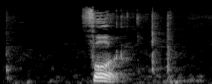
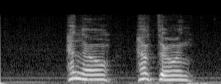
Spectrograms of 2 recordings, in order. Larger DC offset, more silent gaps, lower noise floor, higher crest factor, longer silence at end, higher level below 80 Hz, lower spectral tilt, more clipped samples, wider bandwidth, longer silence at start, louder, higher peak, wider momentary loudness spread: neither; neither; first, -58 dBFS vs -39 dBFS; first, 20 dB vs 14 dB; first, 0.35 s vs 0 s; second, -56 dBFS vs -40 dBFS; second, -4.5 dB/octave vs -6.5 dB/octave; neither; first, 16 kHz vs 11 kHz; first, 0.85 s vs 0 s; second, -16 LUFS vs -13 LUFS; about the same, -2 dBFS vs 0 dBFS; first, 20 LU vs 10 LU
